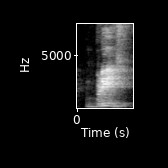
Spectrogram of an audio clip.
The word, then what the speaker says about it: ब्रिज: Friends, अगर example के तौर पे लें तो एग्जांपल में आता है BRIDGE, ब्रिज। इसको हम ब्रिज पढ़ते हैं, ना कि ब्रिज, ऐसा नहीं पढ़ते हैं, ब्रिज पढ़ते हैं।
